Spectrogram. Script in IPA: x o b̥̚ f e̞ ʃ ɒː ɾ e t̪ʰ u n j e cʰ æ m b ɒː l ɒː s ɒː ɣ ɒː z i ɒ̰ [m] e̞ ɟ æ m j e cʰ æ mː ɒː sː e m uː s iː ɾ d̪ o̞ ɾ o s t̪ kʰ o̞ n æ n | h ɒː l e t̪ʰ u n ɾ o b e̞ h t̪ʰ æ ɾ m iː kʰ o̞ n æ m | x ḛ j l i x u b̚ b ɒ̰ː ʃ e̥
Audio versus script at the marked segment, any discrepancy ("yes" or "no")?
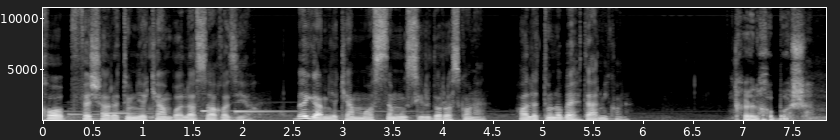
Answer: yes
